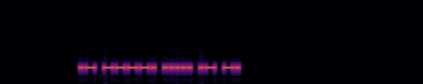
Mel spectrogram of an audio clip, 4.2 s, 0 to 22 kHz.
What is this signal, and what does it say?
Morse code, heard as a keyed tone, about 42 wpm, 700 Hz. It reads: A95AN
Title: Code Groups - 5 Letter:Numbers - 40wpm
